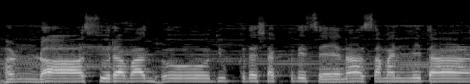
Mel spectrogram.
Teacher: ഇത് ചൊല്ലുമ്പോൾ ശ്രദ്ധിക്കേണ്ടത് ഭ ഇവിടെ മഹാപ്രാണനാണ്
